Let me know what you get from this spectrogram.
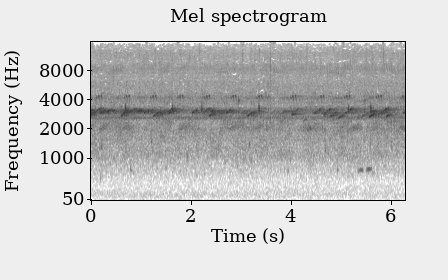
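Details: Frogs at a lake keep up a constant high, buzzing chorus of rapid pulses, with occasional stronger calls standing out and a brief faint lower note near the end.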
